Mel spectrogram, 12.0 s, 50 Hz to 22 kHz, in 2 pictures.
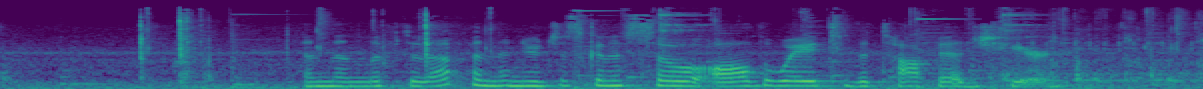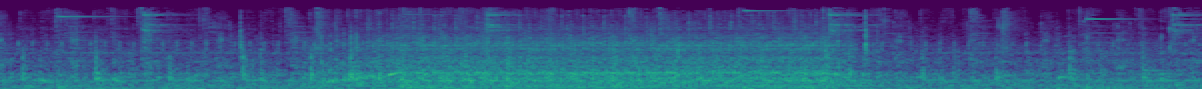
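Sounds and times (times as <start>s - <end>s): sewing machine stitching: 5.3s - 11.5s.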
